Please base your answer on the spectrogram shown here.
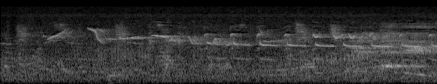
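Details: Common Myna in Ubon Ratchathani, Thailand, on 28 February 2022, giving a busy run of whistled, chattering notes and sliding squeaks, high and fast, several per second, over a steady outdoor hiss.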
